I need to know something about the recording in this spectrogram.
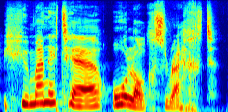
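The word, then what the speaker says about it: humanitair oorlogsrecht: It is a humanitaire oorlogsrecht. That's how it's said in Dutch, which is International Humanitarian Law Congress organized by the Netherlands Red Cross.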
